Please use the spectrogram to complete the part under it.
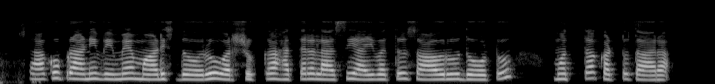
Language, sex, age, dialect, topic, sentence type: Kannada, female, 18-24, Central, banking, statement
